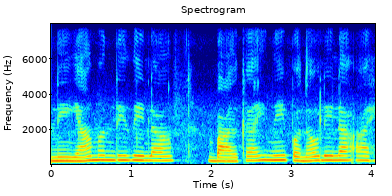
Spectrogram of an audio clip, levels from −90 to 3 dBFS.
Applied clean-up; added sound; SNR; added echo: none; none; none; none.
